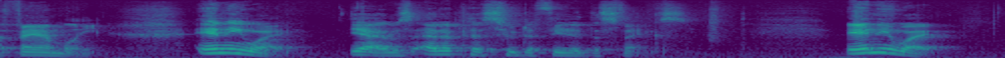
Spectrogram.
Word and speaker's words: Oedipus: It's pronounced Oedipus.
